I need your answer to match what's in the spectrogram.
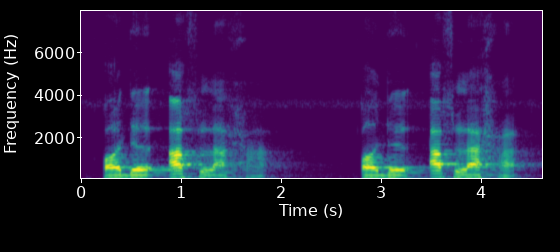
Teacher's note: Wadal huna muraqqaqah walakin dal min huruf al-qalqalah, dan di sini karena dia disukunkan maka dia adalah qalqalah sughra di saat muttasil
